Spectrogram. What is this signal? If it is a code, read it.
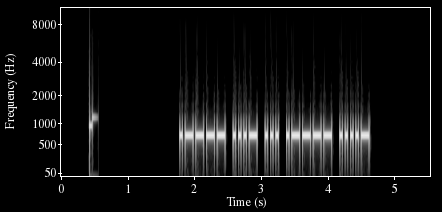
Morse code, heard as a keyed tone, about 30 wpm, 700 Hz. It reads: 1VS14
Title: Five Challenging Letter-Number Combinations 30wpm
